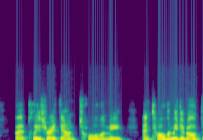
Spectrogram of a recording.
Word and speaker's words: Ptolemy: by the name of Ptolemy they don't pronounce the P but please write down Ptolemy and told him he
